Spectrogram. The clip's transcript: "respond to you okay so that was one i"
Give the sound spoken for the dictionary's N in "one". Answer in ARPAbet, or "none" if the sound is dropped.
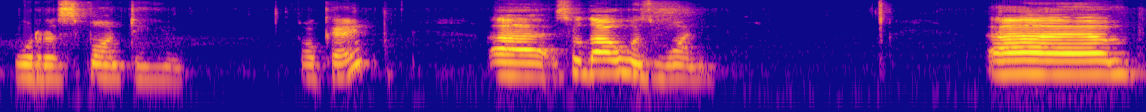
N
